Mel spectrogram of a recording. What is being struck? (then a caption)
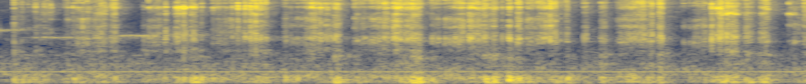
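Frozen milk ice block. A metal fork scrapes fast across a solid frozen milk ice block with crushed ice around its base, making a rapid run of bright, gritty scratches and crunches. A faint steady tone sits underneath the quick, dry strokes.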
